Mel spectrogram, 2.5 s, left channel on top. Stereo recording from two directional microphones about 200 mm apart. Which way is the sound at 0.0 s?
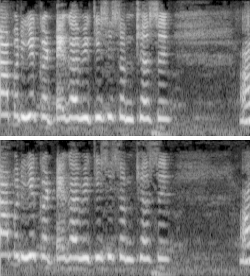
40° left (ahead or behind).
